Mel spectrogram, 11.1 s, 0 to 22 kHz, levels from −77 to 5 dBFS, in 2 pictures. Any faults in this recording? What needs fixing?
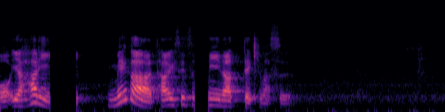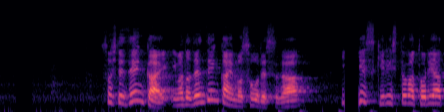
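A Bluetooth stall, likely from interference delaying packets until the headphone buffer ran dry, cuts the sound to silence at 0.62, 2.42, 5.76 and 9.86 s (about 0.33, 0.18, 0.2 and 0.18 s) before it resumes. To prevent it, reduce radio interference and keep the headphones close to the source, or use a wired connection.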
